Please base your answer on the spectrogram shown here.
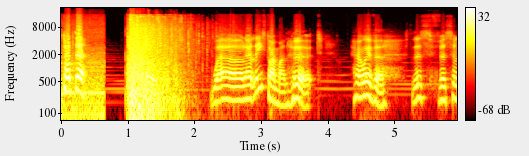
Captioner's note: car crashes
